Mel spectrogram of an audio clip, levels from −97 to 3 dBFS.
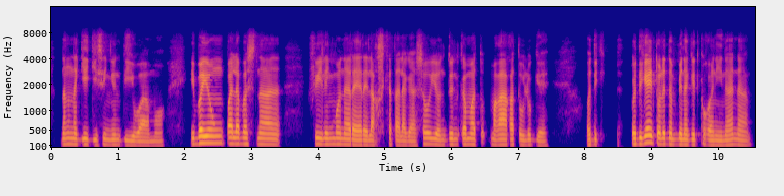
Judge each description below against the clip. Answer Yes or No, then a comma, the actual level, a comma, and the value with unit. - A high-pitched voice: No, low, 130 Hz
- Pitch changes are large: No, narrow, 2.6 semitones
